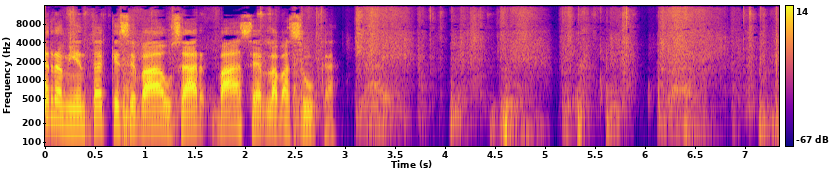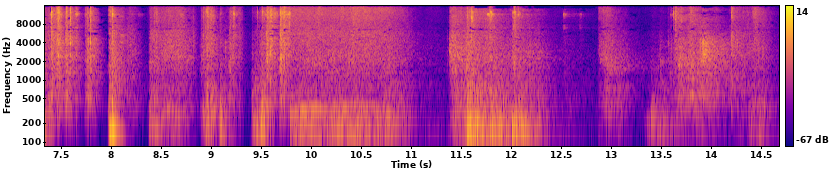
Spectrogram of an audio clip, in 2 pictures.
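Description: A taping tool clicks and squishes as joint compound is applied overhead.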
